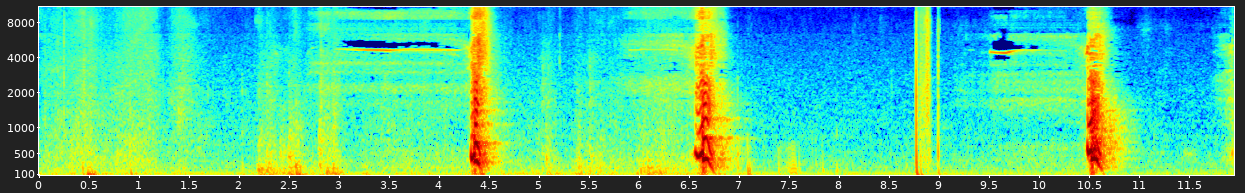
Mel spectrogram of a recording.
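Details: Doberman fussing until let under the covers indoors: loud sharp barks about every two to three seconds, with soft grumbles and whines between them in a quiet small room.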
